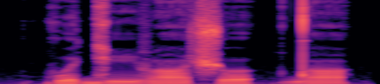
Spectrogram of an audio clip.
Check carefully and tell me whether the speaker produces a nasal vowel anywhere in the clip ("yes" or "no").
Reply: yes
